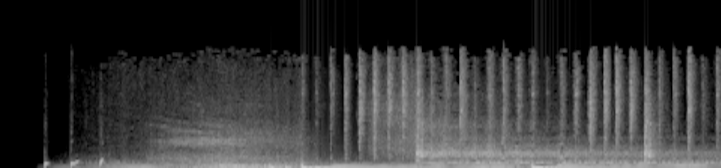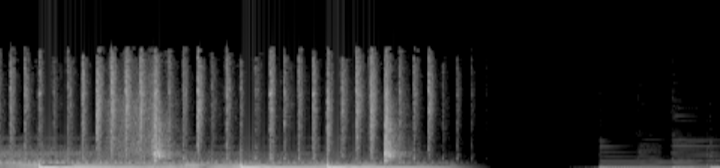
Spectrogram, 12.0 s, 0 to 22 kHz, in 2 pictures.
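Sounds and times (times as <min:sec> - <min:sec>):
whoosh of music: 0:00.9 - 0:05.4.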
